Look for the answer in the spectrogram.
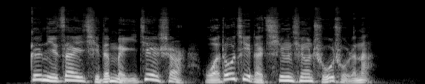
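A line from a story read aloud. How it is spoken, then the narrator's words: Joking tone. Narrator (Chinese): 他开玩笑的问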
